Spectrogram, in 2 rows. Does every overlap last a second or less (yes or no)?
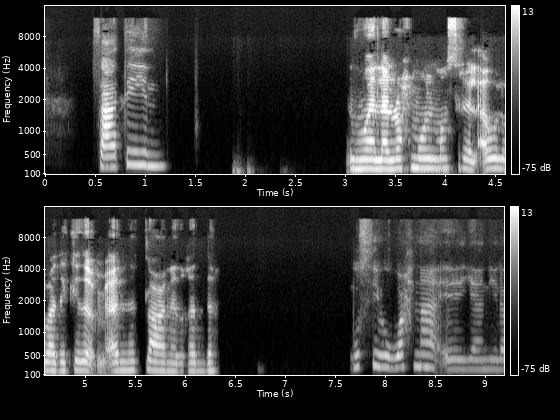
yes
